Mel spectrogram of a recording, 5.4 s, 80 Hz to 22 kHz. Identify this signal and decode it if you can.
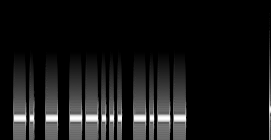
Morse code, heard as a keyed tone, about 15 wpm, 700 Hz. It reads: NT7Y
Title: USA Callsign DE Callsign - 4 Characters - 15wpm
